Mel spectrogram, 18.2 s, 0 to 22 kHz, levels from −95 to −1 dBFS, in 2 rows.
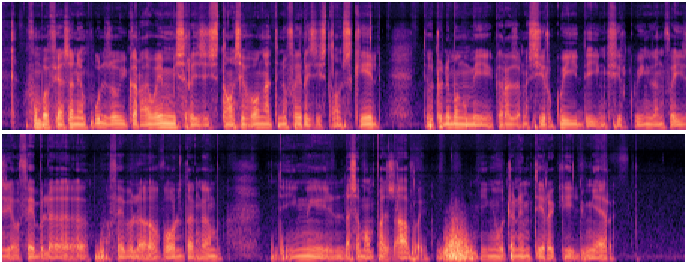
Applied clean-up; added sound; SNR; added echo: none; none; none; none.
